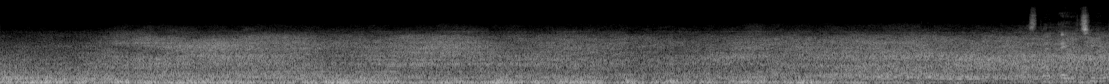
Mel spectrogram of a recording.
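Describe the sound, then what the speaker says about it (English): A Ryanair Boeing 737 airliner arriving at Newcastle airport makes a loud, steady broadband roar that holds throughout without fading. "There, of course, is the Ryanair Boeing 737 inbound from Chania."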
